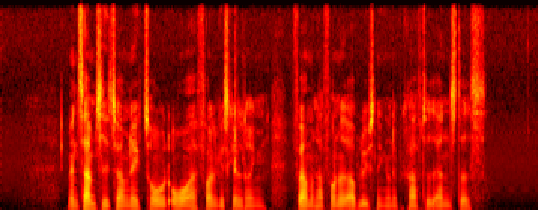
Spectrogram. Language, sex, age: Danish, male, 19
